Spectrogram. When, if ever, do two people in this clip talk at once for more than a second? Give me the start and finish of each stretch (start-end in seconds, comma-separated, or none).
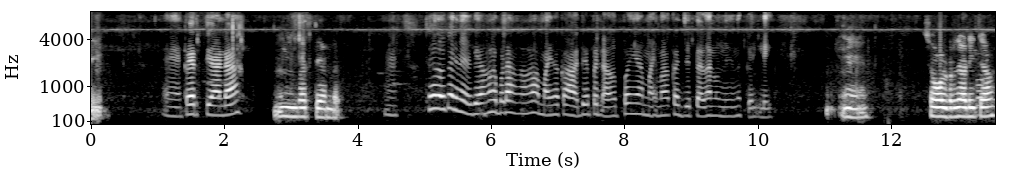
none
